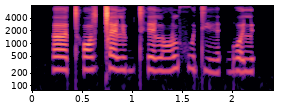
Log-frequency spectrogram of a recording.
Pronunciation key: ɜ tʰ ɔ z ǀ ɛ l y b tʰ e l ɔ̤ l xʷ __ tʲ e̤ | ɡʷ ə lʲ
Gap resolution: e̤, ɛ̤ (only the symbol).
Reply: ɛ̤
